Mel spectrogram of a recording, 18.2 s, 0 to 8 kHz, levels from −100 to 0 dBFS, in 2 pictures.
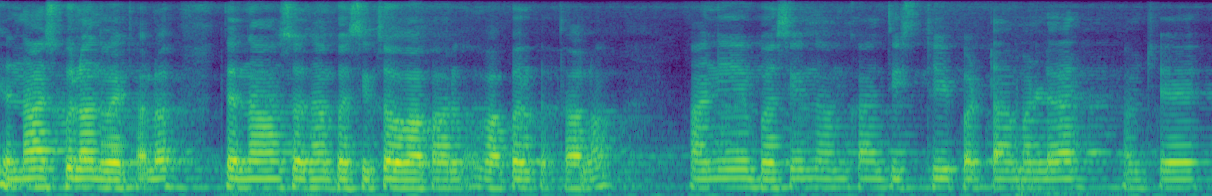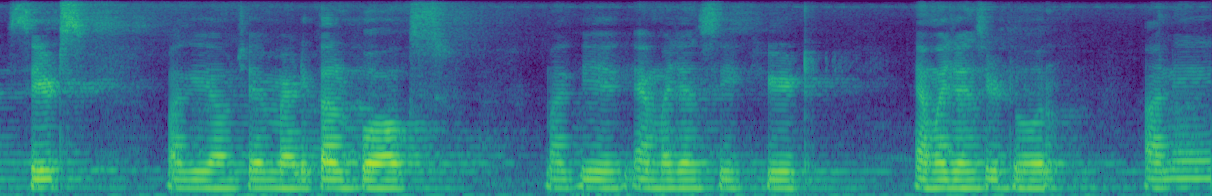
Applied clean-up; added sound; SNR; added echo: neural separator model SepFormer DNS4.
